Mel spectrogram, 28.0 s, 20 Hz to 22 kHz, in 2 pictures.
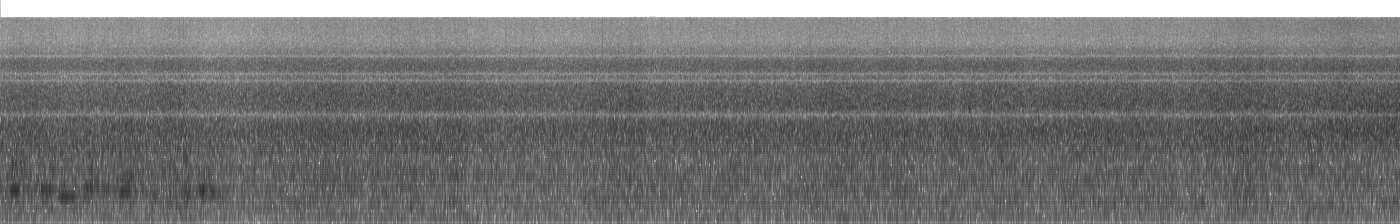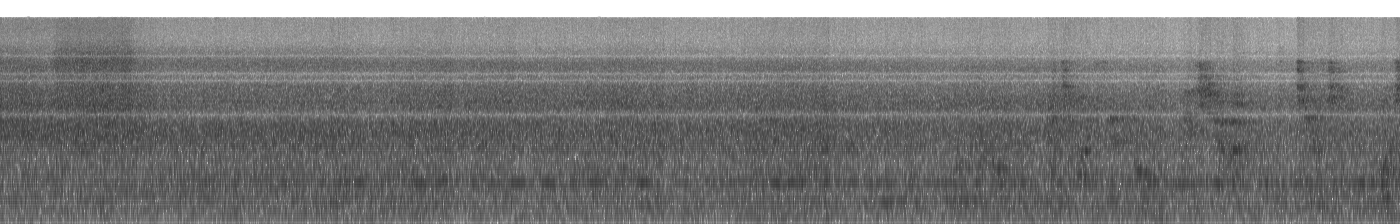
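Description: EF510 electric locomotive hauling 24 series sleeper coaches pulls out of a station and rolls past along the platform: a steady, even running noise of the train, with a faint steady tone coming in about halfway through.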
